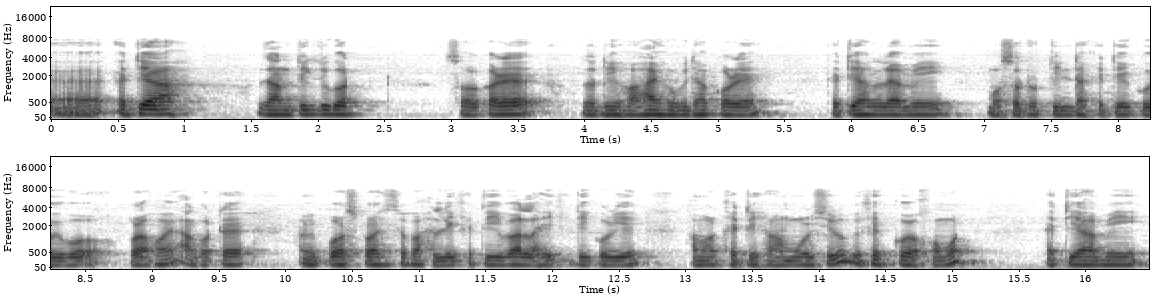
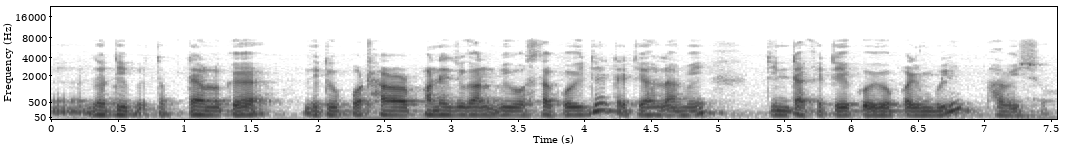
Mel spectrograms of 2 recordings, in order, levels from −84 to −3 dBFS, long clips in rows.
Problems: background sounds at intervals, background conversations at intervals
